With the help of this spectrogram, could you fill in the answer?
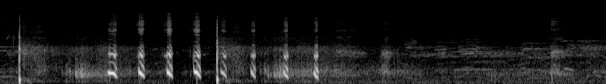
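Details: A beagle bays while running rabbits on a hunt near Vera, Virginia. The dog gives a quick series of loud, falling bawls, about eight in two seconds, between two sharp shots. Softer baying from other hounds trails off afterward.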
